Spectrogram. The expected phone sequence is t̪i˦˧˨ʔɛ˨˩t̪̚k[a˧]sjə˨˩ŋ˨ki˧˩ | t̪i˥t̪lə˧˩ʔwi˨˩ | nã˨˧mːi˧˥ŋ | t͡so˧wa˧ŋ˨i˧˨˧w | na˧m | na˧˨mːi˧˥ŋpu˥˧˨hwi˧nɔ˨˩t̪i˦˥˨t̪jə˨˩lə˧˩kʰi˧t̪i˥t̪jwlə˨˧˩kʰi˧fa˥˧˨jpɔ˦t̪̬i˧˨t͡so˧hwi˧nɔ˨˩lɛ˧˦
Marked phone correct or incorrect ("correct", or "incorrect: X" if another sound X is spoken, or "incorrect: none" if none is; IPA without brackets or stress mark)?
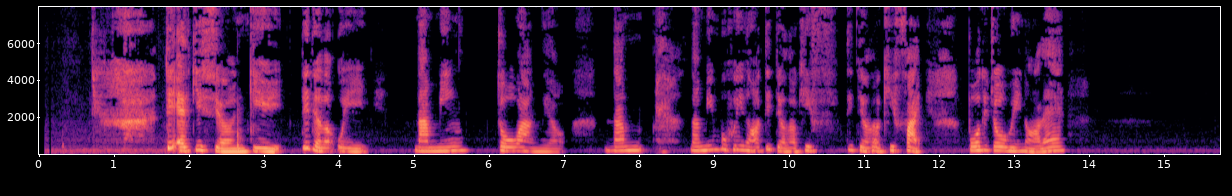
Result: incorrect: i˧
